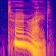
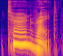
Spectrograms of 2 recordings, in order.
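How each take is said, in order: First: It is said in an imitated British accent. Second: The same.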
